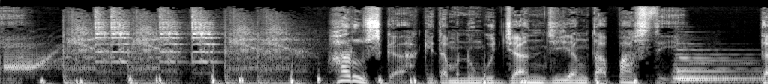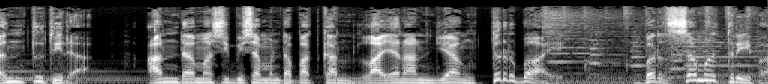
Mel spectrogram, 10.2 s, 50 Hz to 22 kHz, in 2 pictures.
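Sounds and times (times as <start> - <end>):
irregular heartbeat thumping: 0.0 - 4.4
speech: 2.2 - 10.2.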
